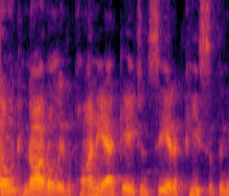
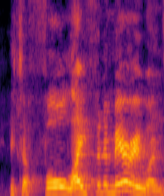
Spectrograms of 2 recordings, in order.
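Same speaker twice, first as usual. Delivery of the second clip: loud, higher, wry exclamation; wry old man; 6 semitones higher, 9 dB louder than usual. A narrator's reading. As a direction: toss it off with bitter cheer. Trout's wry remark.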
